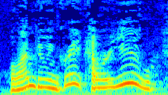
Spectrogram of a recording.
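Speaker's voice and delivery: high, squeaky sing-song princess voice; bright squeaky sing-song welcome, very high. Retold or imitated. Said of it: "working on your princess voice".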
